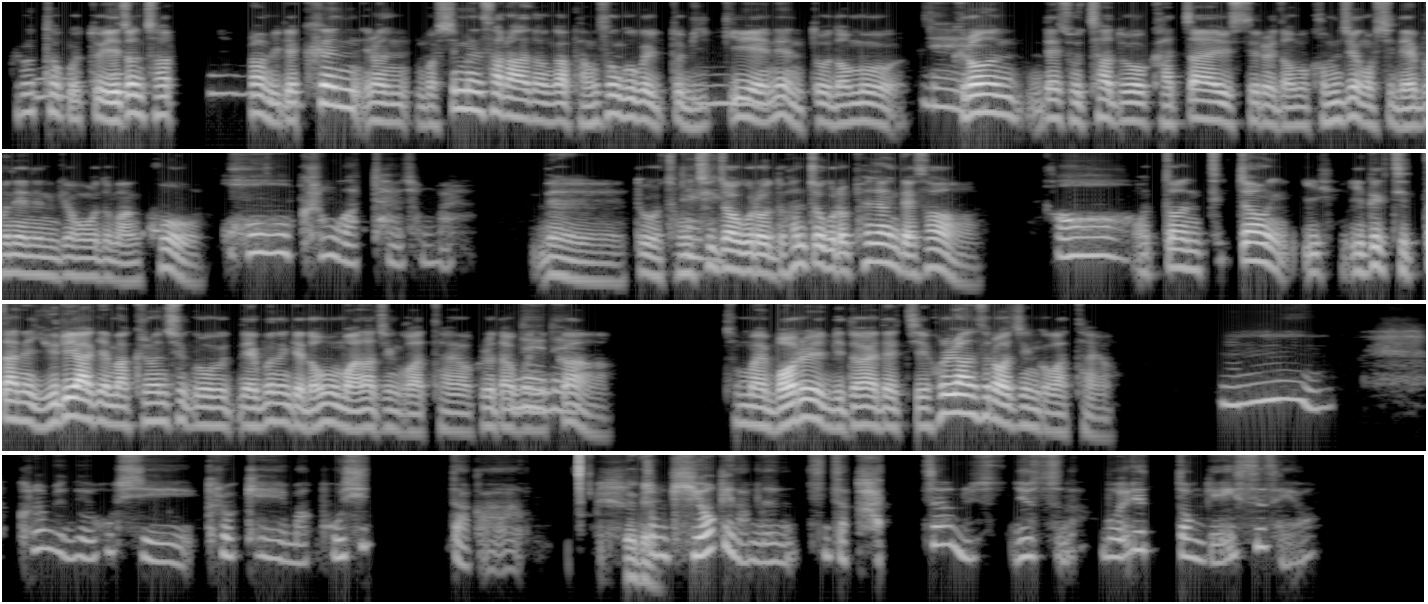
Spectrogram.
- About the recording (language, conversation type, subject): Korean, podcast, 인터넷 정보 중 진짜와 가짜를 어떻게 구분하시나요?
- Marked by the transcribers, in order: distorted speech; unintelligible speech; other background noise; tapping; lip smack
